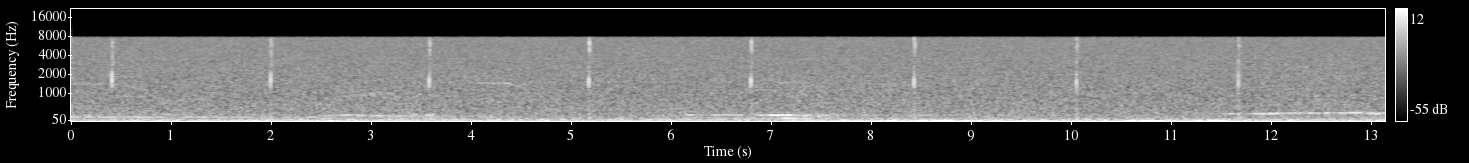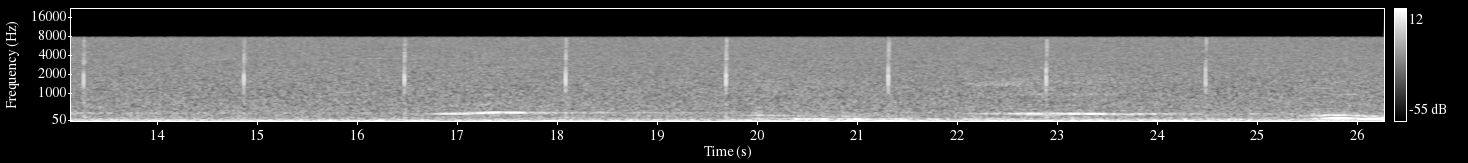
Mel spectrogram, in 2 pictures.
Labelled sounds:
4.2	4.5	humpback whale, 1.3 to 1.5 kHz
22.1	22.5	humpback whale, 1.3 to 1.5 kHz

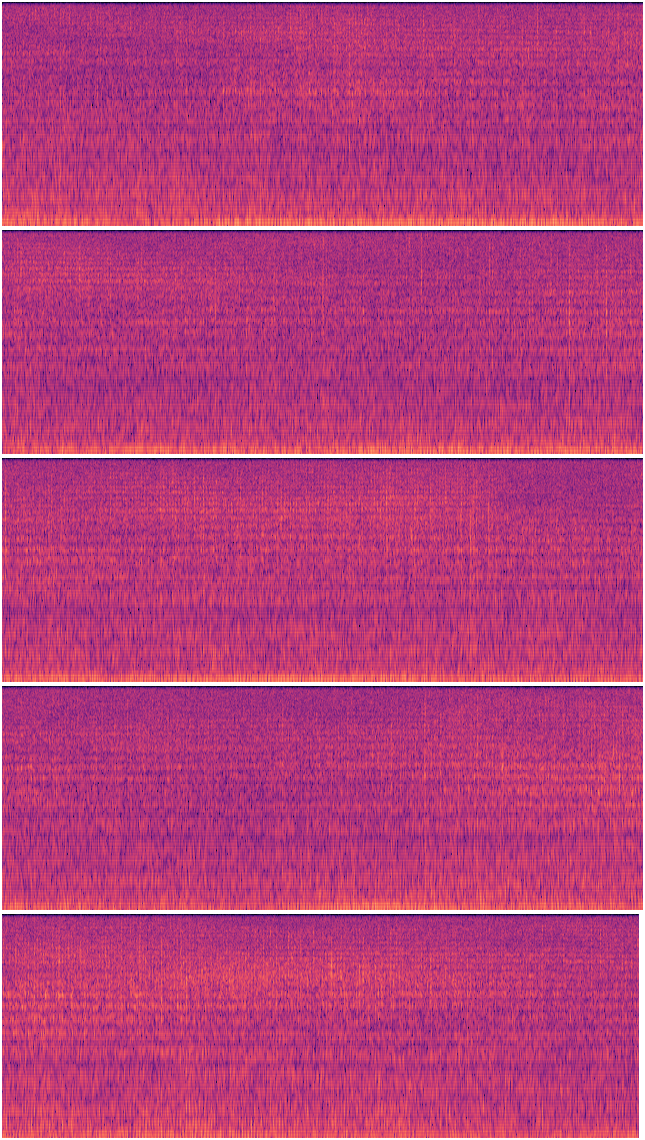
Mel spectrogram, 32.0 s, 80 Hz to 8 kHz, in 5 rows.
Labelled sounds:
24.5	24.7	vessel noise, 5.2 to 5.4 kHz

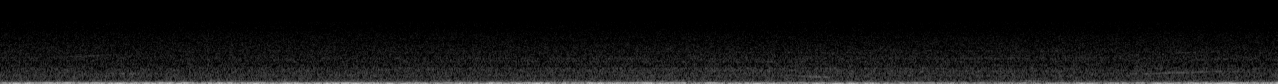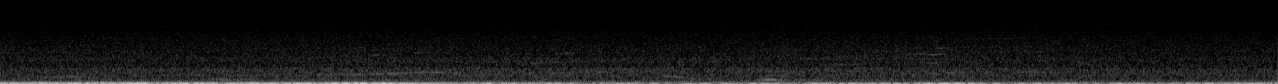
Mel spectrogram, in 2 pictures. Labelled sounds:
21.8	22.2	humpback whale, 1.5 to 1.6 kHz

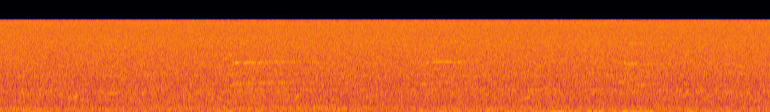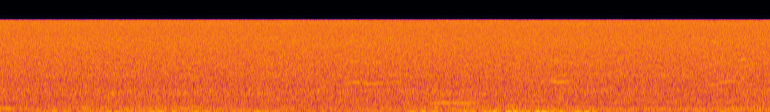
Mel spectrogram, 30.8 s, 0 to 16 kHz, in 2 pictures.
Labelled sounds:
4.9	5.1	humpback whale, 1.8 to 2.0 kHz
8.6	9.1	humpback whale, 1.9 to 2.0 kHz
12.5	12.8	humpback whale, 1.8 to 2.0 kHz
22.3	22.6	humpback whale, 0.93 to 1.1 kHz
26.4	26.8	humpback whale, 0.96 to 1.1 kHz
29.8	30.1	humpback whale, 0.96 to 1.1 kHz

